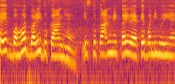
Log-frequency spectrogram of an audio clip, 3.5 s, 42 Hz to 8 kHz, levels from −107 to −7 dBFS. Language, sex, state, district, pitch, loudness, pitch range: Hindi, female, Bihar, West Champaran, 275 Hz, -16 LUFS, 260-290 Hz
